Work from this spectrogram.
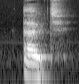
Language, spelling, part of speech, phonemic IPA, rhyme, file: Dutch, uit, adverb / preposition / verb, /œy̯t/, -œy̯t, Nl-uit.ogg
- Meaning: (adverb) 1. out, from the inside to the outside 2. out, off (to an extinguished or switched-off state) 3. over, finished, completely; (preposition) out of, from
